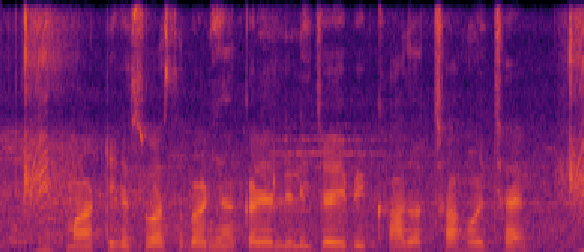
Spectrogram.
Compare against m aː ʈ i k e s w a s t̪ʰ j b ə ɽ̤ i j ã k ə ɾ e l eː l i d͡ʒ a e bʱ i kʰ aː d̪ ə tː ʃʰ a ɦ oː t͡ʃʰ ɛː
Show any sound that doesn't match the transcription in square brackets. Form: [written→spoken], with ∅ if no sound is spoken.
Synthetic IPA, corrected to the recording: m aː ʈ i k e s w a s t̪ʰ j b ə ɽ̤ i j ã k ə ɾ e l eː l i d͡ʒ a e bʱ i kʰ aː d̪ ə tː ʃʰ a ɦ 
